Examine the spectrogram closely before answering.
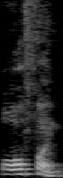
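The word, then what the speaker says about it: often: ऑफन में T silent होता है और इसको हम लोग पढ़ते हैं ऑफन अक्सर के लिए।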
